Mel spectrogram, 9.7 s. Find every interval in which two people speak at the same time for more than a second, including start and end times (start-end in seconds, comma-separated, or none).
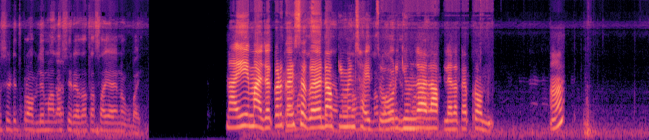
4.7-6.5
